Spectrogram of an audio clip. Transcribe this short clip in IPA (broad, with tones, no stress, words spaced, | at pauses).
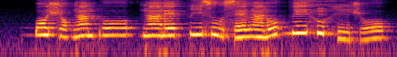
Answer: ɡ͡bɔ˦ʃɔ˧ɡã˦bo˦ | ɡã˦ɾɛ˦ k͡pi˦su˦˨sɛ˨˦lã˧ ɾo˦ɡ͡be˦hũ˦˨hĩ˨ ʃo˨˦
